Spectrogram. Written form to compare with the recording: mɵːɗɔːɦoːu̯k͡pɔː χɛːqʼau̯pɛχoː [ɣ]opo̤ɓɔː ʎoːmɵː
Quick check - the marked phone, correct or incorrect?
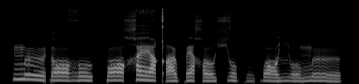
incorrect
